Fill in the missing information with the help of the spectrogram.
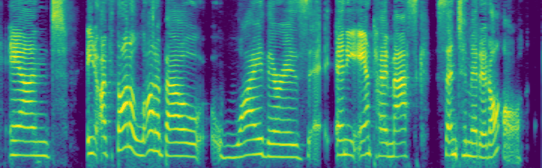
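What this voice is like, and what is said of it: American accent. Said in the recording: “I'm sure that our listeners can tell from my accent that I am from the United States”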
